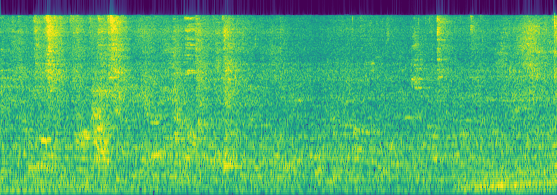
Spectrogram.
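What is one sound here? A young woman slurps noodles.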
